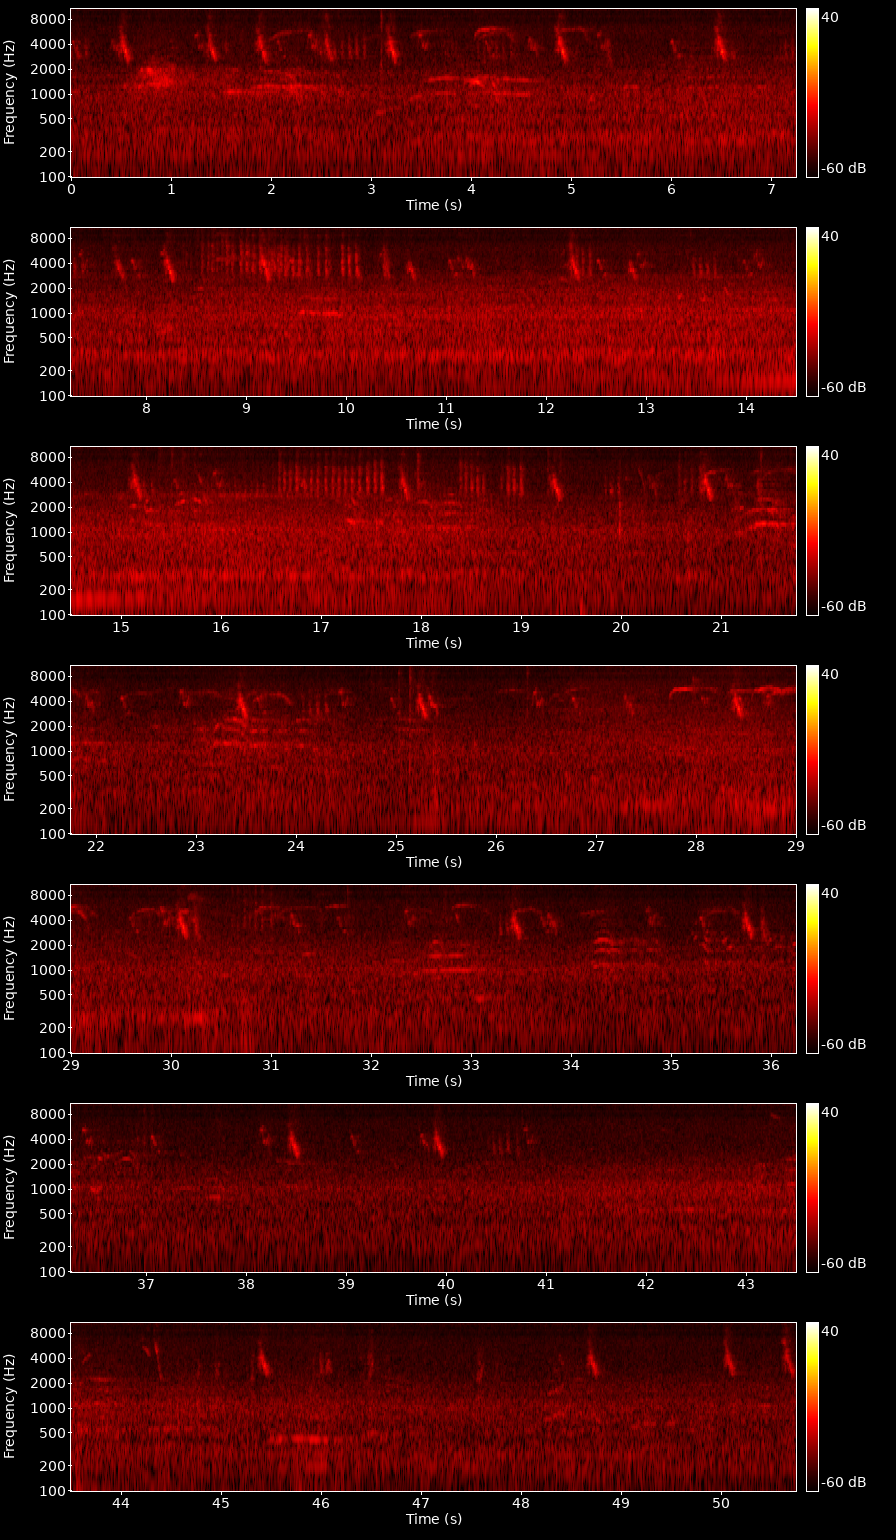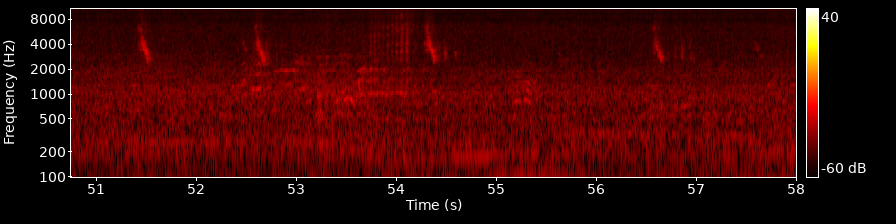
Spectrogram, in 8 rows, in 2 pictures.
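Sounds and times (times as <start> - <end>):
birds chirping: 0.0 - 11.4, 15.0 - 26.8, 27.7 - 37.2, 52.5 - 54.5.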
